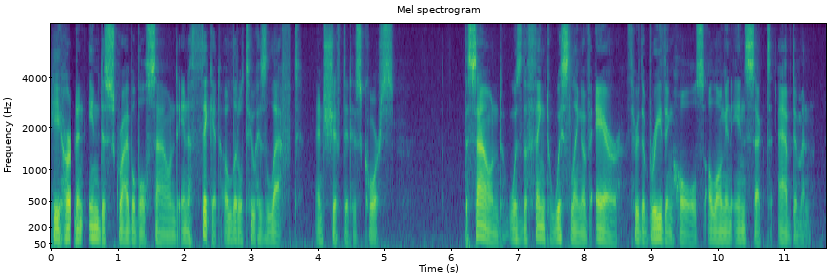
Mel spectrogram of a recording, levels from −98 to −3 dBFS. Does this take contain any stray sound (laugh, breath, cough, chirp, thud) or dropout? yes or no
yes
